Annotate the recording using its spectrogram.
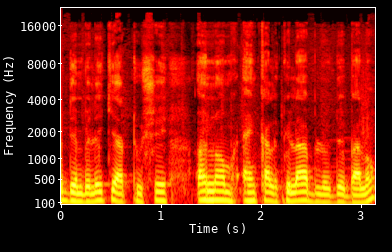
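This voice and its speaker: With fairly even intonation, a man's medium-pitched voice carries a dark, mellow tone. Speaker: football youtuber. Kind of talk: match analysis monologue. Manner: soft-spoken; halting.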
